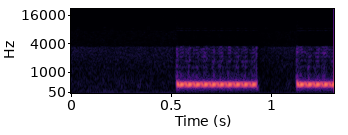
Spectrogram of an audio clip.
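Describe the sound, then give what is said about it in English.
A telephone ringing tone sounds in two steady, buzzing bursts at a medium-low pitch, separated by a short gap, with no voices, during a call to the Eagle Boys food delivery line. “So let's give them a buzz and just let them know how we feel.”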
